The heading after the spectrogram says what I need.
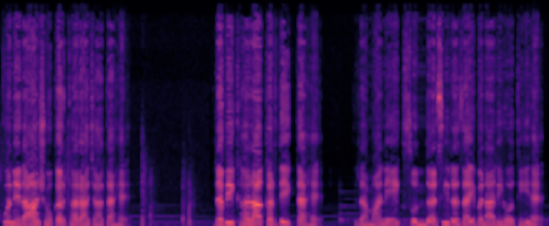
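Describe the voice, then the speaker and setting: Female storybook narrator for cartoon, higher register, light music bed. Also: lively intonation, a little slow.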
